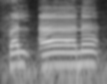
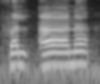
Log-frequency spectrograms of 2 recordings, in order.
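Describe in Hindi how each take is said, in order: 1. पहला स्वर छोटा है और l से मिल जाता है। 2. पहला स्वर छोटा है और l से मिल जाता है।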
